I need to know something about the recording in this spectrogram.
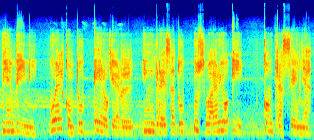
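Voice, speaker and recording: A woman voicing a polite automated computer assistant, giving measured, impersonal prompts in an audio drama. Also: mid-range voice, pushed and bright, faint music behind. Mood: polite, neutral.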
